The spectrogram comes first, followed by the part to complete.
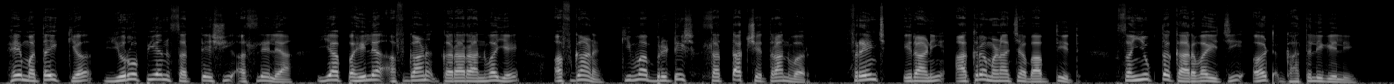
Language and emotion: Marathi, neutral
